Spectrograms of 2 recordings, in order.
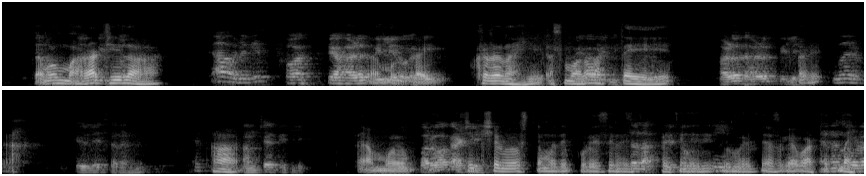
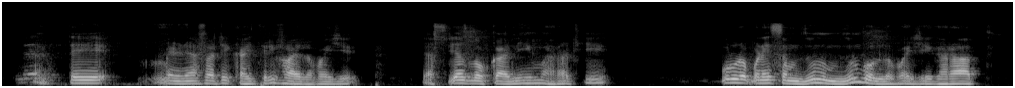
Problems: constant background noise, background conversations at intervals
